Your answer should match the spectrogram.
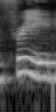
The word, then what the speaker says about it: Fried: founder and CEO Jason freed I think it's freed not fried but it's spelled like fried anyway Jason posted on his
